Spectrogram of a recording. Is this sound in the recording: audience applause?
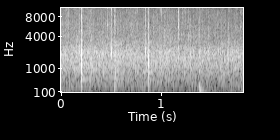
yes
